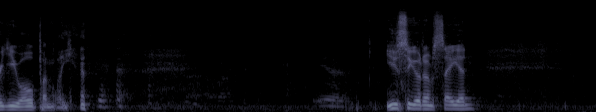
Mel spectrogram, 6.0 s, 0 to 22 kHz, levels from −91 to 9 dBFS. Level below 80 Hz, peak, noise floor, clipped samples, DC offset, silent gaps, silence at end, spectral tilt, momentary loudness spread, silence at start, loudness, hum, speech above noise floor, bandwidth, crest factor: -90 dBFS; -30 dBFS; -76 dBFS; under 0.1%; under 0.1%; none; 1.2 s; -4 dB/octave; 24 LU; 0 s; -47 LUFS; none; 30 dB; 19 kHz; 20 dB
